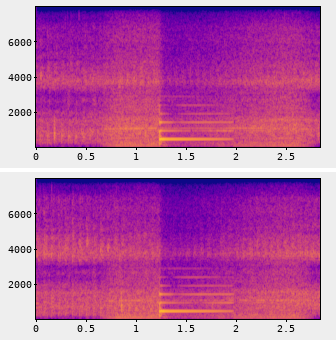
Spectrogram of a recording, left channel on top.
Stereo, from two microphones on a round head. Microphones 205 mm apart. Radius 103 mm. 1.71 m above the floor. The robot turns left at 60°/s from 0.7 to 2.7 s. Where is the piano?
50° left; by 2.0 s 5° left.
